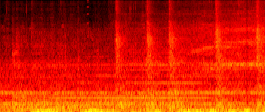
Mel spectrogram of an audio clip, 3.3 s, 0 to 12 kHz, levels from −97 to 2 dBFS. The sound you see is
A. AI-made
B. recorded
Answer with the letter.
B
